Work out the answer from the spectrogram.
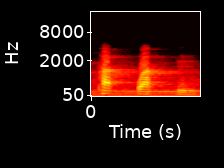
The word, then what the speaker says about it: bhava: ภาวะนะอีกคำหนึ่งเดี๋ยวนี้ภาวะภาวะภาวะ Pa-wa. If I make it pa-wa, that's a different word with a different meaning. So I'll try to say it properly.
